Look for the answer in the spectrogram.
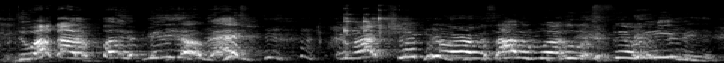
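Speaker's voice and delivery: loud, high, laughing indignation; laughing protest. Real, not acted.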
